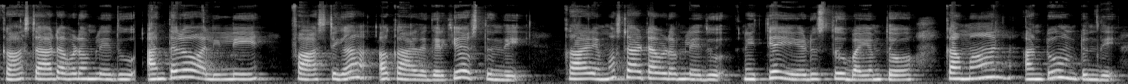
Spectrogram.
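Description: A woman storyteller narrating a horror story in a steady, dramatic way. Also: fairly high pitch.

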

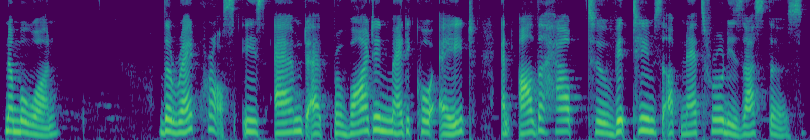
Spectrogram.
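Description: This TV English lesson features a woman from Vietnam who speaks at a medium pitch and, in a Vietnamese accent, slowly drills the pronunciation of English words.

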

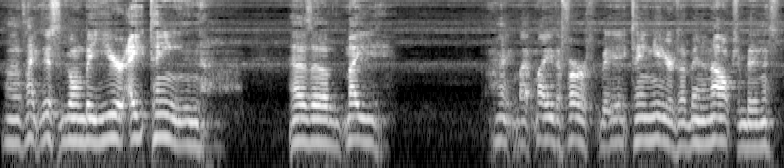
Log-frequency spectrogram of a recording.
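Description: A man's voice: on the high side, flat delivery, a little slow, a bit bright, a little hiss or hum. Older Southern man, folksy and rambling. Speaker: cooking show co-host. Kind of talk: casual cooking chat. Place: home kitchen.

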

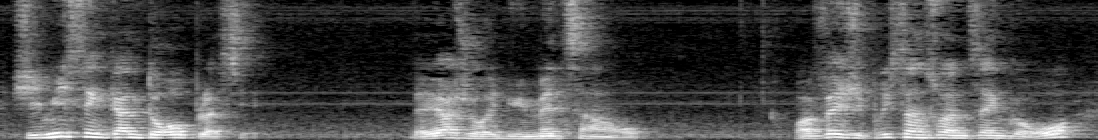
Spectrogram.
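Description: A man's voice: mid-range voice, very animated, fairly quick, reverberant, a little hiss or hum. A man giving horse racing tips to his viewers in a casual monologue, chatty and peppered with little tag words, flaring into exasperated rants. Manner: chatty, peppered with "hein", flares into exasperated ranting.

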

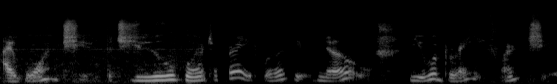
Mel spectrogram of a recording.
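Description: A sinister serpent woman from a tabletop role-playing game, as a woman game master puts her on. She taunts with slow, dramatic contempt, in a medium-pitched voice. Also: animated, a little hiss or hum, poor audio. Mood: taunting.

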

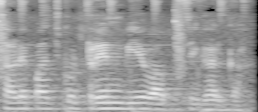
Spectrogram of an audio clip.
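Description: A young adult male vlogger with a fairly high voice talks brisk and chatty to a phone held at arm's length, mixing Hindi and English with bits of Odia, his intonation fairly even. His casual travel vlog moves through rooms, streets and a station, indoors and out, with music behind his voice.

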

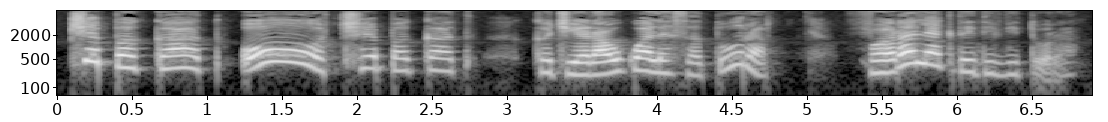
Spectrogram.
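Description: A woman's voice: sits high, animated, warm tone, breathy edge, full character voice. A woman voicing a self-pitying male gander who wails over his lost slippers, in a storybook reading. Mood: lamenting.

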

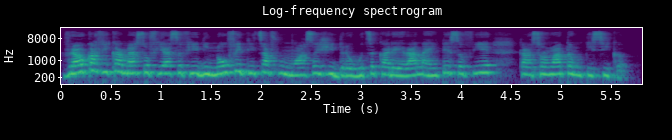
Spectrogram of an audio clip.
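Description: A kind storybook king and father with her voice barely lowered. Her high voice rings in an echoey room. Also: lively intonation, a little mellow. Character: kind middle-aged king, sneezing father.

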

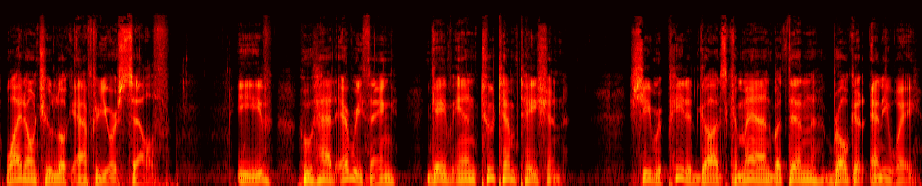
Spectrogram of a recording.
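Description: A man preaching a sermon in a measured, deliberate way, sometimes voicing the tempter's words with a lifted pitch. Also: dry recording, studio quality. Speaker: pastor.

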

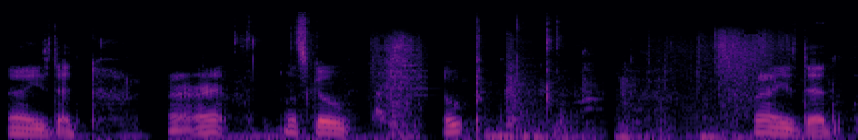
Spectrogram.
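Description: A man's voice: mid-range voice, big pitch swings, slow, creaky, mellow, a little hiss or hum. A man hosting a gaming channel, chatting casually through a let's-play, jokingly reading game dialogue aloud and admitting he is unsure how names are pronounced. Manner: reads game dialogue aloud and laughs at it, jokes around.

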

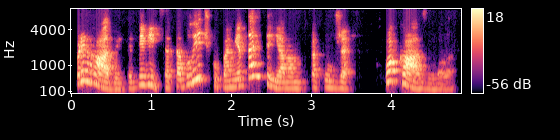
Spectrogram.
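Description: A woman's voice: mid-range voice, huge pitch swings, brisk, bright, forceful tone, lo-fi sound. A woman from Ukraine teaching a lesson to young children, stretching out key words and coaxing them with questions. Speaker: primary school teacher.

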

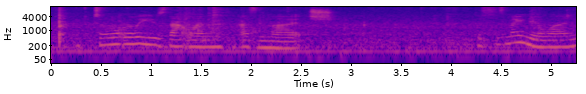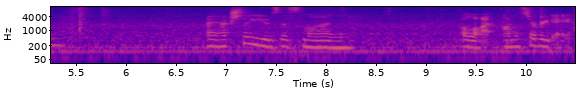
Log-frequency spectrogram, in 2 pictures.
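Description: A woman's voice: mid-range voice, background noise. A young woman chatting casually and upbeat while organizing her bedroom, talking to her viewers. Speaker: vlogger. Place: bedroom at home. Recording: music playing loudly behind voice. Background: loud background music.

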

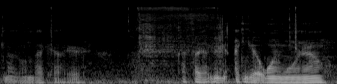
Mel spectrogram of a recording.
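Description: A man with a very low, deep voice talks casually as he fishes from a kayak on a lake. He is recorded outdoors on a head-mounted action camera, with a faint outdoor hiss behind him. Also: fast talker, vocal fry. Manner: relaxed, chatty, excited when a fish bites. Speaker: fishing vlogger. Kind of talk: casual narration while kayak fishing.

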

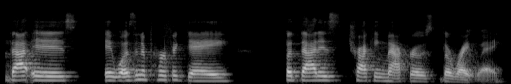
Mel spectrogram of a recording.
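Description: Her voice is lowish and animated, and she speaks a little slowly. She's a woman in her thirties who coaches nutrition, chatting casually and thinking out loud while clicking through a tutorial she's screen-sharing on webcam.

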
